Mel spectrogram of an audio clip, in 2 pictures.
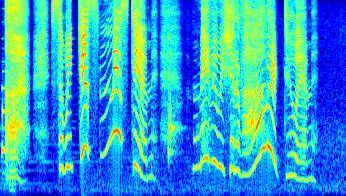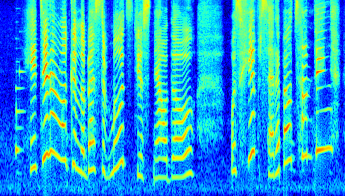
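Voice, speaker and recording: A woman voicing a tiny, childlike fairy girl companion in an anime game, excitable, whiny and pushy, with a squeaky voice. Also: a little slow, exaggerated voice. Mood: curious. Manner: speaks of herself in third person, excitable. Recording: loud music behind the voice.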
